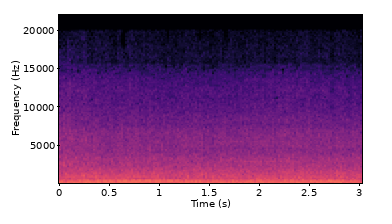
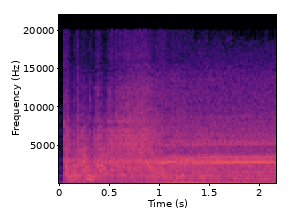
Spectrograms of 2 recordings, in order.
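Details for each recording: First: Chevy 4.3 Vortec V6 truck, still faulty after a shop repair, settles from a raised idle to a steady low hum that runs a tad rough with faint unevenness from two swapped spark plug wires; sounds stronger, working on all six cylinders. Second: Chevy 4.3 Vortec V6 truck, started after correcting spark plug wires that had been swapped and running rough: engine catches almost instantly and settles into a smooth, even idle with no misfire or stumble; starts and runs properly.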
